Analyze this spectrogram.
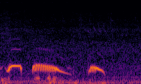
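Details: Decoy spotted dove on a branch perch, calling to attract wild doves and recorded live. It gives a short coo, a long drawn note falling away, then another shorter falling coo, over low background rumble.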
